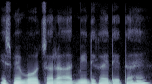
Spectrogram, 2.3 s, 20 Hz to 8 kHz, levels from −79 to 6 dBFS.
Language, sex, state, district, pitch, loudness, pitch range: Hindi, male, Arunachal Pradesh, Papum Pare, 115 Hz, -16 LUFS, 110-115 Hz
